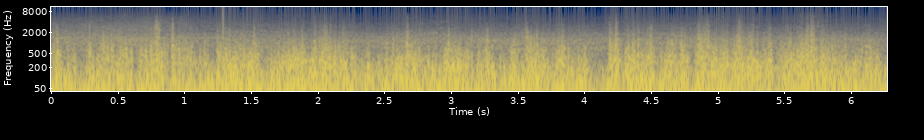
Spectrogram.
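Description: Steady rumble of a moving car heard from inside the cabin, with wind buffeting the microphone.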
